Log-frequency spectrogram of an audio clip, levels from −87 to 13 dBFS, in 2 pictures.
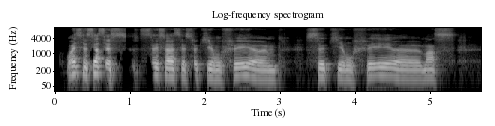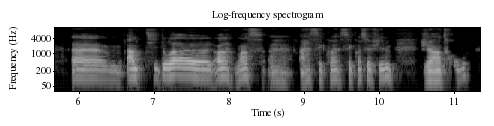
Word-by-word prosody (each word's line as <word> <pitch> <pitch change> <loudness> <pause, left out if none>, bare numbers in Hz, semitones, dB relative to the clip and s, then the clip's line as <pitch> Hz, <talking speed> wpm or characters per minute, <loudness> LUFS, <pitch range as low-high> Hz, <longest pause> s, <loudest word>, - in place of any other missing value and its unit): Ouais, 160 - +6
c'est 155 -3 +1
ça, 160 - +8
c'est 160 - +4
c - - -5 0.2
c'est 140 - -2
ça, 130 -2 +6
c'est 125 0 -3
ceux - - -4
qui 125 - -1
ont 110 -1 0
fait, 135 +6 +1
hem, 110 -5 +1 0.4
ceux 125 - 0
qui 125 -1 -4
ont 110 -1 -2
fait, 135 +4 +1
heu, 115 -3 0
mince, 115 +1 -4 0.6
hem, 115 -3 -1
un 120 0 +5
petit 125 0 -13
doigt, 135 0 +3
heu, 120 -2 +1
ah 125 +1 +1
mince, 125 +2 -6
ah, - - -14
ah, - - -6
c'est - - -11
quoi 110 0 -7
c'est 110 - -10
quoi 115 - -9
ce 115 0 -6
film? 120 +3 -6 0.4
J'ai 105 +1 -2
un 100 +1 +3
trou, 125 +6 -14
120 Hz, 195 wpm, -25 LUFS, 110-130 Hz, 0.6 s, ça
